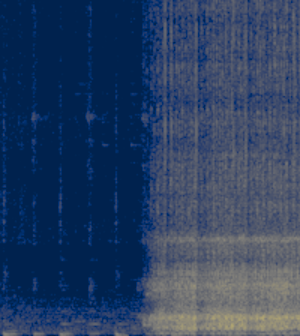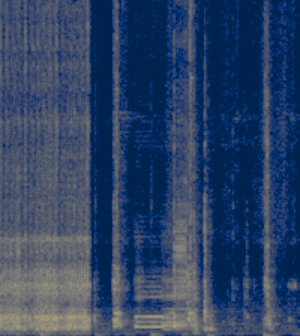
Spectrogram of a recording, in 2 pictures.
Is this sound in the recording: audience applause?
no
